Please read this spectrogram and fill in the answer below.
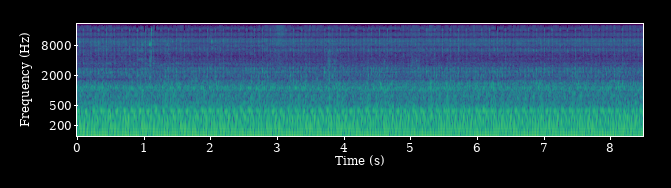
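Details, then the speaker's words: Dodge Charger Scat Pack 392 widebody, salvage auction car with crash damage, check engine light on, revved in place: deep V8 rumble with even strong pulse and clean rev pickup, no knock or tick; sounds like a monster compared to the R/T, healthy. "man sound like a monster boy this one sounds like a monster compared to the rt dang"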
